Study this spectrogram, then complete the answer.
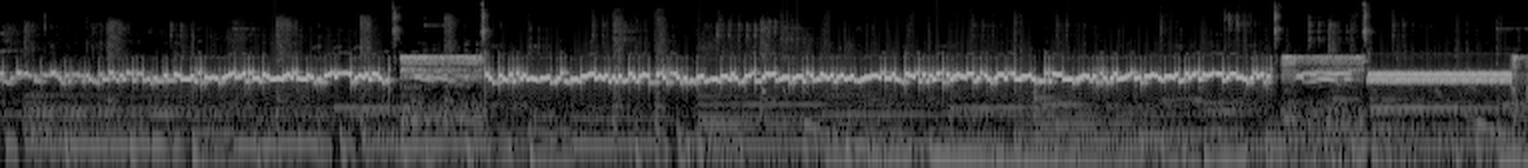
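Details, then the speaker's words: HF reception during a WinLink session with the Victron Smart Shunt out of the circuit, in an off-grid camper: clear warbling data tones over a quiet background with no buzz or hash, clean reception. "This is what HF should sound like during a WinLink session when the Victron is out of the"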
